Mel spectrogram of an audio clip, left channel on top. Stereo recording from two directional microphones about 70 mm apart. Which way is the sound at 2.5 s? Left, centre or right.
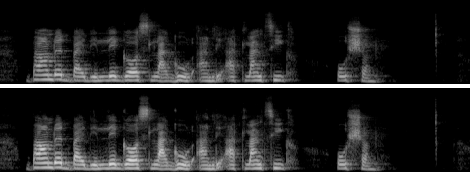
Right.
